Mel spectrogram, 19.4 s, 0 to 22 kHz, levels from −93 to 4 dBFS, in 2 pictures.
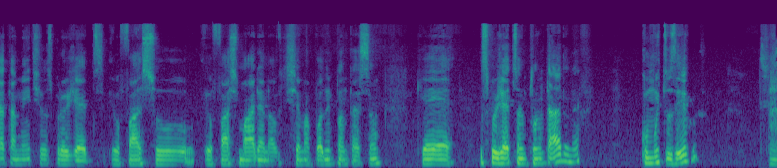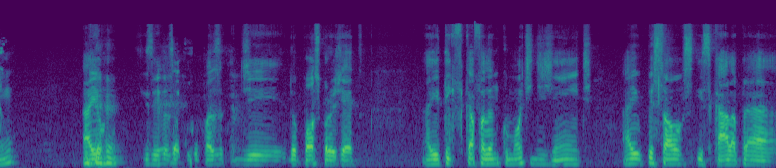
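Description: Speech with an echo leak at 9.72–9.77 s, 12.09–12.13 s and 12.59–12.72 s: brief copies delayed by 189 ms, roughly 20–30 dB down, likely from a far-end loudspeaker incompletely cancelled. Speech suppressed in double talk at 11.0–11.55 s (dipping about 40 dB) and 11.87–12.21 s (about 15 dB), likely the echo canceller attenuating overlapping talk.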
